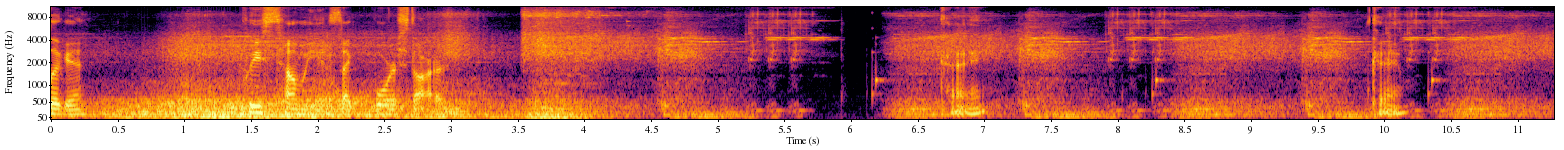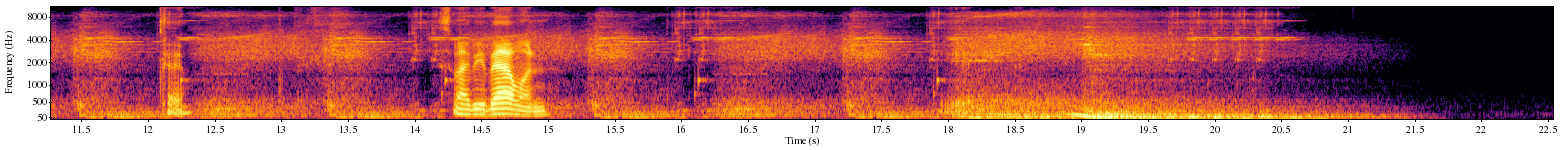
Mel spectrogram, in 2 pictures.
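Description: Magical whooshing and chiming effects sweep and burst.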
